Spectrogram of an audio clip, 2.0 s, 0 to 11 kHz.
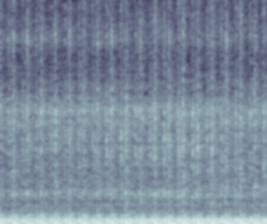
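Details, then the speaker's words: Suzuki Boulevard C50 V-twin after a new fuel injector and Cobra FI2000 fuel controller install: even lumpy potato-beat idle with regular pulses, no skipped beats; owner feels the earlier idle miss is fixed, valves barely heard. "i was having a little bit of a miss while it was idling before this but i feel like this fixed that and i don't have any engine noise at all"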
